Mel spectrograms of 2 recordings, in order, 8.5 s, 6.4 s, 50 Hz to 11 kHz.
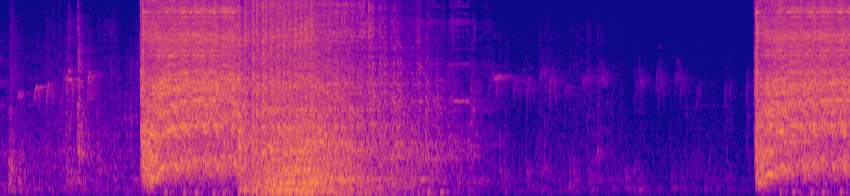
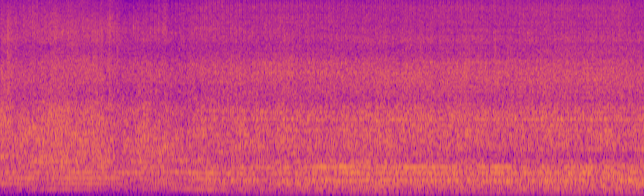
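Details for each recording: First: Cub Cadet Ultima ZT2 zero-turn mower, 60-inch deck, dry fuel system started on starting fluid with new filter: cranks, catches in a loud burst, then dies within seconds; no fuel delivery, fuel pump later found failed. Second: Cub Cadet Ultima ZT2 zero-turn mower with 60-in deck, Kawasaki engine, after repairs of no-start issues (starter solenoid, carburetor, fuel pump): steady, brisk buzz at constant speed with no surging, knocking or misfires; running cleanly, normal running.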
